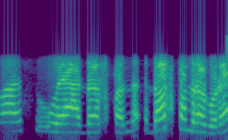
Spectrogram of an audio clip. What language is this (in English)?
Maithili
